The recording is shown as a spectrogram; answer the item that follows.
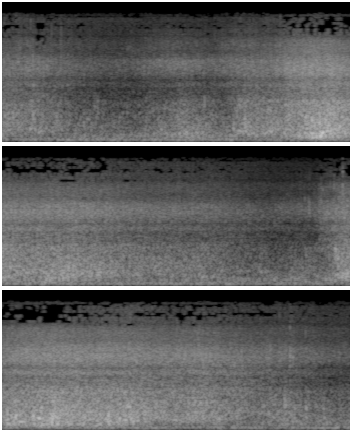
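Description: Ocean waves surging in and washing back, with one swell about three seconds in and another about seven seconds in.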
